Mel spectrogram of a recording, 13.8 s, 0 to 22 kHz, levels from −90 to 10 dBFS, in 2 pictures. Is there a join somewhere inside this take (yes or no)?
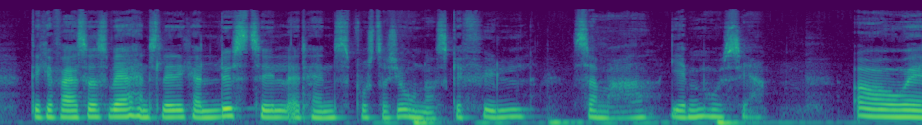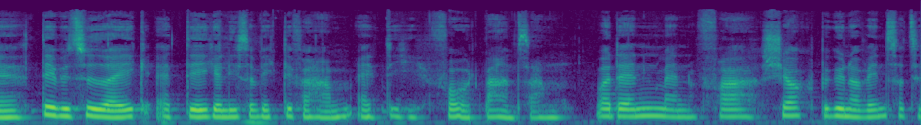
yes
